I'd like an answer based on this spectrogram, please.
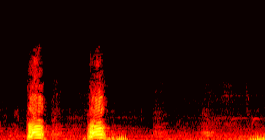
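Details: Bella, a hungry pet dog asking for her supper, lets out two short, high, arching yelp-barks about half a second apart. A brief softer whine trails the second one, and faint indoor noise follows.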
